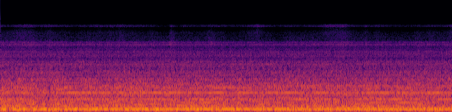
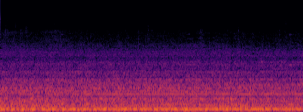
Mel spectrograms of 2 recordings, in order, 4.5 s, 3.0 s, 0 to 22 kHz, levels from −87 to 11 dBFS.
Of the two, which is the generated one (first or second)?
first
